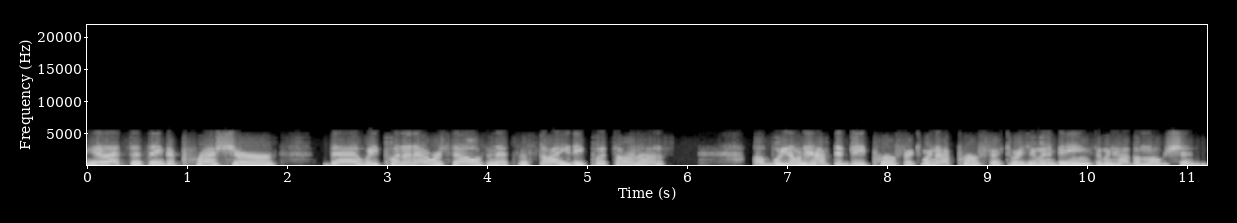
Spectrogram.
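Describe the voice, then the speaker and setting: A woman's normal speaking voice with an American accent, medium in pitch, lively in intonation, very even in loudness, at a moderate pace. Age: 60s. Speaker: talk show host, guest. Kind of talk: radio interview chat.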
